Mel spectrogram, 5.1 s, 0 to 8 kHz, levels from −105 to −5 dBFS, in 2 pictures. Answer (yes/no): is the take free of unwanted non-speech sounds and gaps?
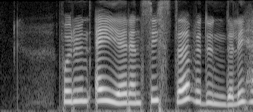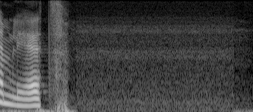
yes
